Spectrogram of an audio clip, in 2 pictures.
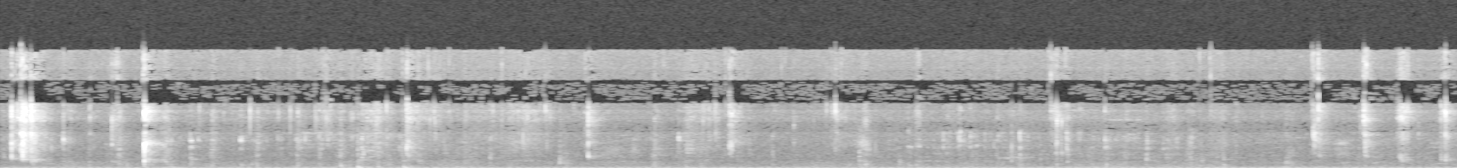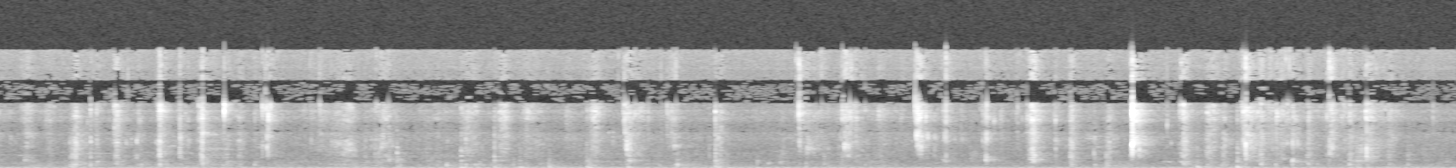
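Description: Close-miked eating: a person biting and chewing food, with many small wet clicks and crunches, a sharper bite just after the start. A steady low hum runs underneath.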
